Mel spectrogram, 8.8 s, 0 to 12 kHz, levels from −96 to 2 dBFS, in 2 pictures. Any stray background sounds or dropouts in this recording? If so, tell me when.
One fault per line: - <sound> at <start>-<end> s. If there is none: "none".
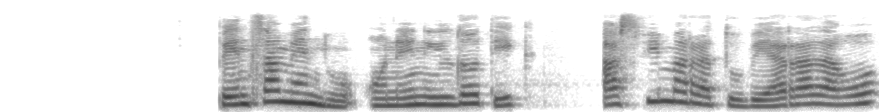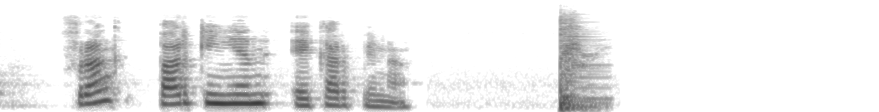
- thud at 7.2-7.5 s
